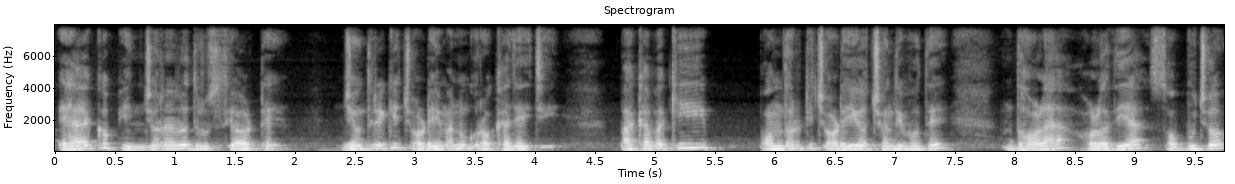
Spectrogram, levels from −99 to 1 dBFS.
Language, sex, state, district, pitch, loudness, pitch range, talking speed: Odia, male, Odisha, Khordha, 200 Hz, -13 LUFS, 185-225 Hz, 125 wpm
